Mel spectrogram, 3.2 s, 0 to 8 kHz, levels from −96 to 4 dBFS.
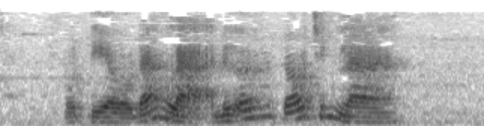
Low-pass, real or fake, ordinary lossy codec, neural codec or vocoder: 7.2 kHz; real; MP3, 24 kbps; none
